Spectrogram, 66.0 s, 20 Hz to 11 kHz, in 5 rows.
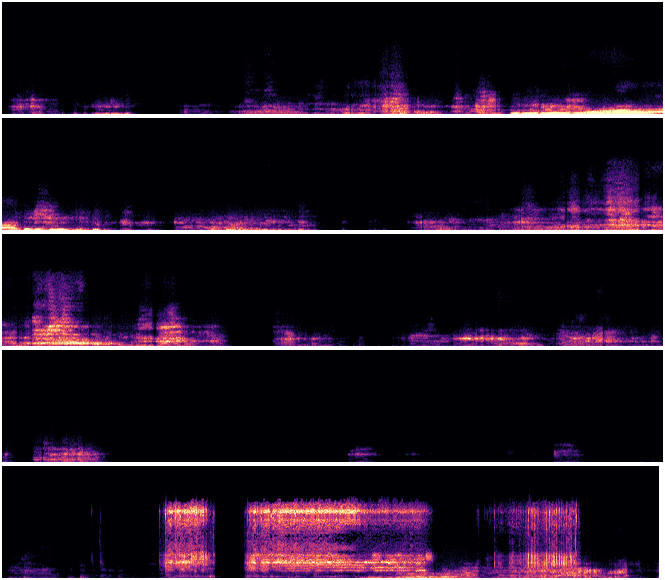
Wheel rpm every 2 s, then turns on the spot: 0, 0, 0, 0, 0, 0, 0, 0, 0, 0, 0, 0, 0, 0, 0, 0, 0, 0, 0, 0, 0, 0, 0, 0, 0, 0, 0, 10, 30, 60, 40, 10, 0.
62-64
